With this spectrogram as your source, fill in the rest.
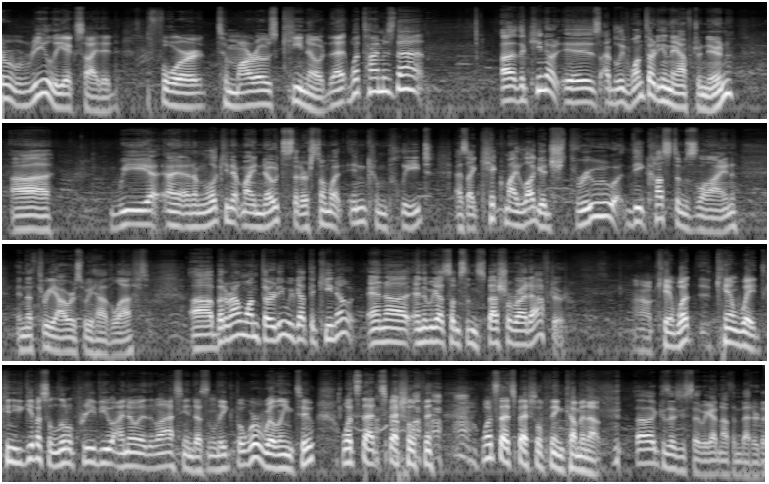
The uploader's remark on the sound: Live from Barcelona Passport Control. Stuck in the customs line that never ends. Records and edits the first podcast of Euro Summit mid-line using an iPad, microphone, and GarageBand.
